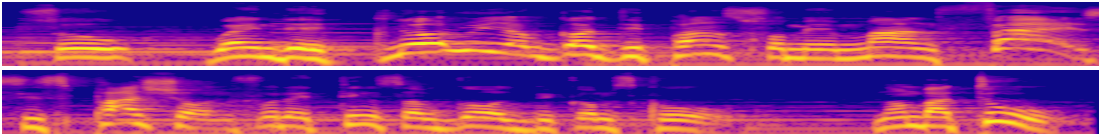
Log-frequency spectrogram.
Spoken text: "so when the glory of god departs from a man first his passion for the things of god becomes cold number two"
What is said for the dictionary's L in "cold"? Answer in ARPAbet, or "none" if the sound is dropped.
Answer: L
